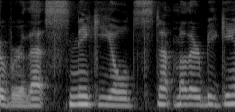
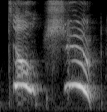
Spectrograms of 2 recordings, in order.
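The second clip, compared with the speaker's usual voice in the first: high, loud frightened yell; Cindy yelling in fright as the gun comes out, much higher and louder; yelling don't shoot; 12 dB louder than usual. Acted. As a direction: yell it in panic. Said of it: "Cindy yelled".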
